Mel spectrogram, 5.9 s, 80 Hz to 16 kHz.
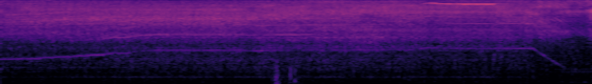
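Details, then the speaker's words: Bosch GWS 13-125 CIE angle grinder tested at lowest speed after cleaning: thin high whine wanders and sags instead of holding steady, with visible sparking; motor running poorly, armature suspected. "And what can we see, that it's we have the sparks and not really working as it should work, so that's a bad sign for us, and I think we need to change the armature."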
